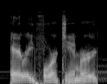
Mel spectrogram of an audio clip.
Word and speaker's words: Airy Fortimer: SpongeBob slowly reads the name tag out loud, and to give you an easy idea of how it's pronounced, it sounds like Airy Fortimer.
